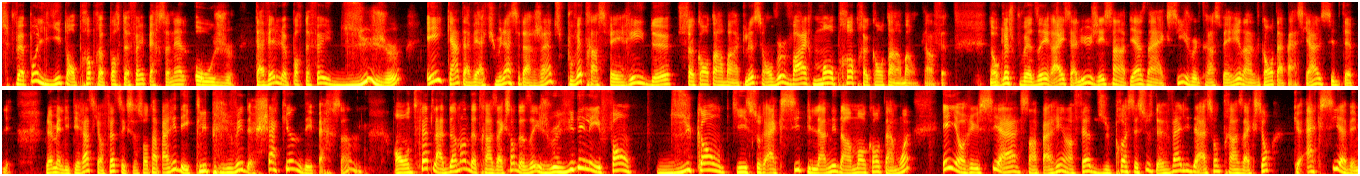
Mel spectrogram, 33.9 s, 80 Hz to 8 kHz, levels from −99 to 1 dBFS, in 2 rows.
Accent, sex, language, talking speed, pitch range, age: Canadian, male, French, 235 wpm, 115-170 Hz, 30-49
